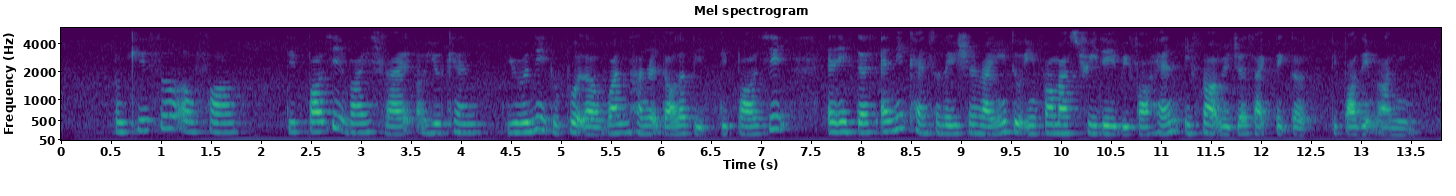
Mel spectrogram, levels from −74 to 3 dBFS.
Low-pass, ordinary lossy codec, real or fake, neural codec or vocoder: 5.4 kHz; none; real; none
